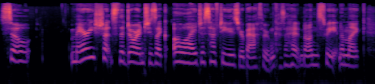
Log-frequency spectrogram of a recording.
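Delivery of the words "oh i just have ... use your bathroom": ordinary talk, nothing marked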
